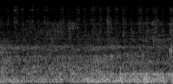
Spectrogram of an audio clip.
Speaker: all right here you can see it running fired right up motor starts strong runs strong runs nice and quiet nice and smooth you can barely hear it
